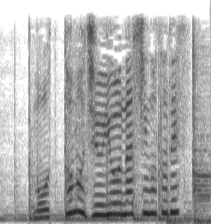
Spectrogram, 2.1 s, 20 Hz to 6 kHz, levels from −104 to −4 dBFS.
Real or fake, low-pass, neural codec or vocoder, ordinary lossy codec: real; 5.4 kHz; none; none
